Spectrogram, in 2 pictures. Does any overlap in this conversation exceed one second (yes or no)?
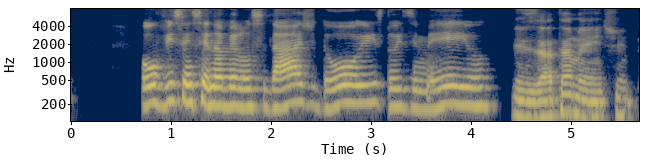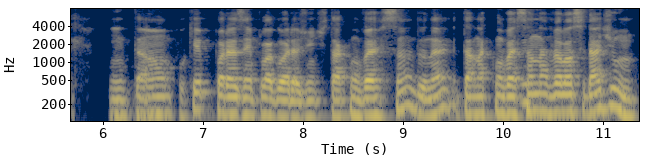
no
